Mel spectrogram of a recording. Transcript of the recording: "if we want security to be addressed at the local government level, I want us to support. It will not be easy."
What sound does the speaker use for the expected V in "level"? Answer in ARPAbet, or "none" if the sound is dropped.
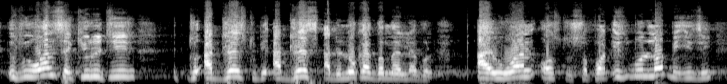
V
